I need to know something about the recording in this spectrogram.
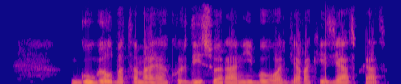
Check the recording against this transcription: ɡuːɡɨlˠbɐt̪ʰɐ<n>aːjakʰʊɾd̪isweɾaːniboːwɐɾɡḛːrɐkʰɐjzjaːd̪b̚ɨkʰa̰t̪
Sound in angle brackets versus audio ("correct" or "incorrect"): incorrect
